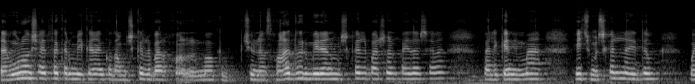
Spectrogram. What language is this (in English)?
Arabic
